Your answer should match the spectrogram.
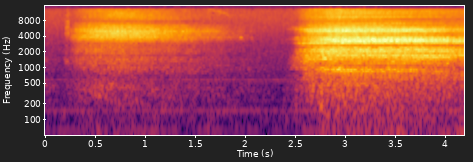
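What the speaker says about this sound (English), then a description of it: "breathe in and out of your nose. Try and make it nice and slow and controlled." Slow, controlled breaths in and out through the nose during an upper-body shoulder mobility workout: a soft, quiet inhale hiss, a brief pause, then a louder, fuller exhale, close and alone.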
